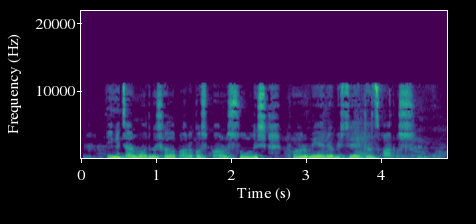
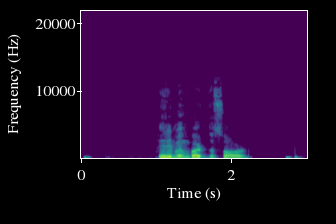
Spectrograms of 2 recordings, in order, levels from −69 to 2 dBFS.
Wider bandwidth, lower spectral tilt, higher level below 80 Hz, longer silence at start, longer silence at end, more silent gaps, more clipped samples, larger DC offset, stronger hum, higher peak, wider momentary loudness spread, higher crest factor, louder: about the same, 11.5 kHz vs 11 kHz; second, -3.5 dB/octave vs -7.5 dB/octave; first, -46 dBFS vs -60 dBFS; about the same, 0.05 s vs 0.05 s; about the same, 0.05 s vs 0.1 s; neither; neither; neither; neither; about the same, -6 dBFS vs -6 dBFS; second, 6 LU vs 22 LU; about the same, 18 dB vs 18 dB; about the same, -22 LUFS vs -20 LUFS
